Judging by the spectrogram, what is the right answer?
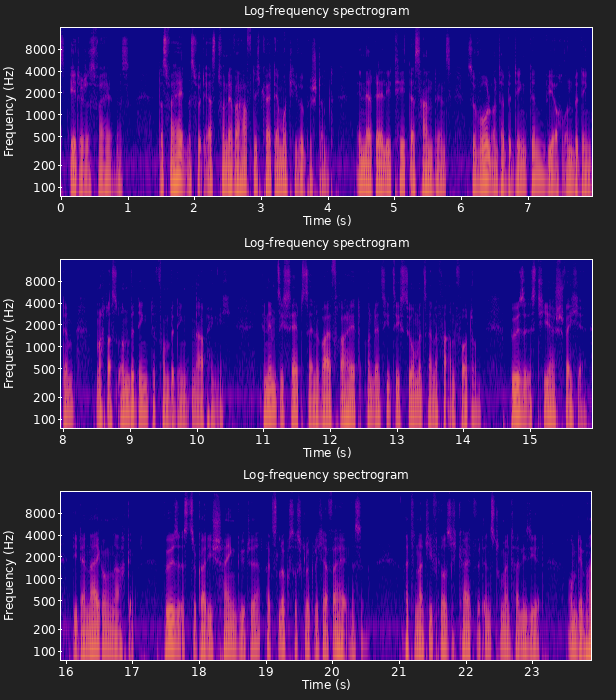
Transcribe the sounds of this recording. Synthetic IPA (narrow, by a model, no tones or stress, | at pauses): ʔeːtɪʃəsfɛɐhɛ̰ltnɪ̰s | d̥asfɛɐɦɛltnɪsv̥ɪɐtʔeːɐstfɔndeːɐvaːɐɦaftɪçkʰaɪt̚d̥eːɐmotʰiːvəbəʃtɪ̰mt | ʔɪndeːʁealitʰɛːt̚d̥ɛshandl̩ns | z̥ovoːlʔʊntɐbədɪŋk̚təmviːaʊxʔʊnbədɪŋtəm | maχt̚d̥asʔʊnbədɪŋktəfɔmbədɪŋtn̩ʔa̰phɛ̰ŋɪ̰ç | ʔeːɐnɪmtz̥ɪçz̥ɛlpstz̥aɪnəvaːlfʁ̥aɪɦaɪtʔʊntɛntt͡siːtz̥ɪçz̥oːmɪtz̥aɪnɐfɛɐʔa̰ntv̥ɔɐtʊ̰ŋ | b̥øːzəɪsthiːɐʃv̥ɛçə̰d̥iːdeːɐnaɪɡʊŋnaːχɡ̥ɪ̰p̚tb̥øːzəɪstz̥oɡaːɐdiːʃaɪnɡyːtʰəʔalslʊksʊsɡ̥lʏklɪçɐfɛɐɦɛltnɪsə | ʔaltʰɛɐnatʰiːfloːzɪçkʰaɪtv̥ɪɐtɪ̰nstʁ̥umɛntʰaliziːɐt | ʔʊmdeːm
